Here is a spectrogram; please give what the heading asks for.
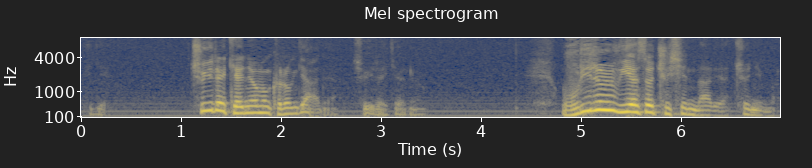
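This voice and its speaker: Dark-voiced male pastor preaching. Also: high-pitched. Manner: preaching with emphatic repetition, reading scripture aloud. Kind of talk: sermon. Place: church sanctuary.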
